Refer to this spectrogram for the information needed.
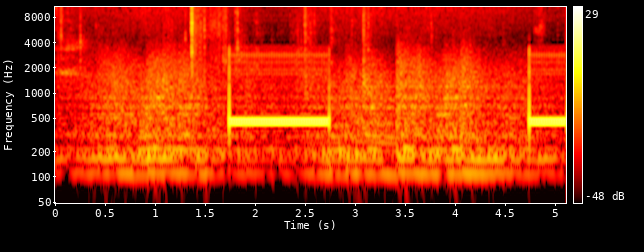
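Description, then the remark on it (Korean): An outgoing telephone ringback tone from a call to a listener on the radio show Mr. Radio rings twice, each steady one-second beep separated by a two-second pause, loud and clear over a continuous background music bed. “전화 갑니다. 걸어주세요.”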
